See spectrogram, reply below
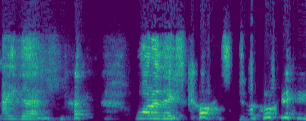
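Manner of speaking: put-on shrill, high, loud, fed-up, unimpressed shouting. Recalling hearing him yell through the control room door, retelling a yell. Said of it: "and he's yelling".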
